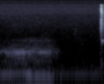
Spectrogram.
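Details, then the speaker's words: Dog sleeping during a podcast recording, loud low rumbling snore, one drawn-out breath in a small quiet room. "do you hear something in the background that sounds like snoring because if you do that's my freaking dog as loud as hell snoring underneath the"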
